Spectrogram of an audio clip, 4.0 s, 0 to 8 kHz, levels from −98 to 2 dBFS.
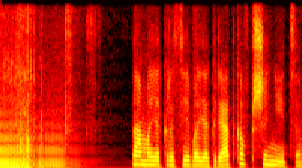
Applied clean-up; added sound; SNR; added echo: neural mask model RNNoise.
